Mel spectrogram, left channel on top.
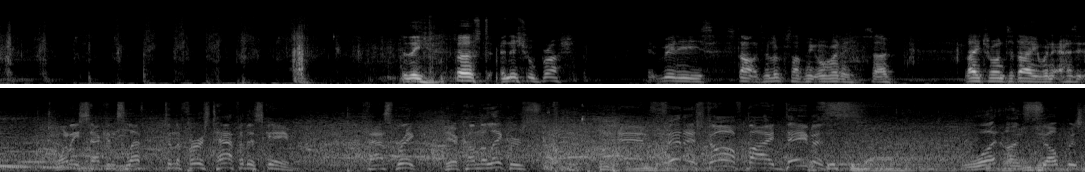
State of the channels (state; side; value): different; both; correlation -0.01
